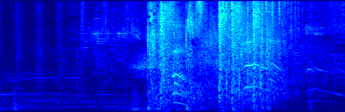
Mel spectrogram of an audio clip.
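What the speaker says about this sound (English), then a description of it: "Nice shooting, Tex." A hunting video game fires off a rapid volley of gunshots after a quieter stretch, the sharp cracks crowding together over a rumbling game background with faint echoes.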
